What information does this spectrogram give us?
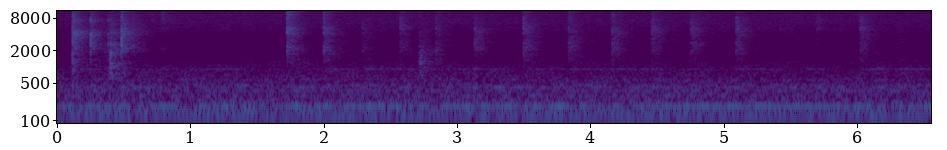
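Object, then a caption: Plastic supplement bottle. A Spring Valley garlic softgel bottle, hollow plastic with a paper label and full of capsules, is tapped and tilted with long nails. Quick, bright clicks and taps repeat over a steady low hum, with a few quick bursts near the start followed by evenly spaced taps.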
